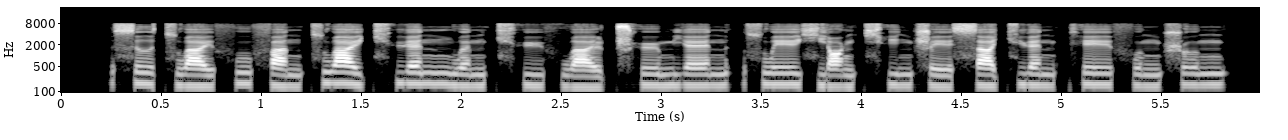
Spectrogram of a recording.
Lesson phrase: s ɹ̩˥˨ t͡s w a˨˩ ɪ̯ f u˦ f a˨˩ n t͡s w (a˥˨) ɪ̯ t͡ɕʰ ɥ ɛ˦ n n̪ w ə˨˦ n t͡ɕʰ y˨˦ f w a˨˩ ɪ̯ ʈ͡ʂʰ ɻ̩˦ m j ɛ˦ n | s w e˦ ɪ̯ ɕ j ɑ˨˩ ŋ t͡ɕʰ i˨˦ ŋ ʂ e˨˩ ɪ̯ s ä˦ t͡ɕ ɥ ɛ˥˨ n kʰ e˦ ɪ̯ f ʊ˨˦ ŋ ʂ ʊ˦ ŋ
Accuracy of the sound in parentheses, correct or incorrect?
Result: correct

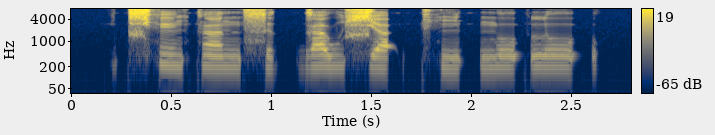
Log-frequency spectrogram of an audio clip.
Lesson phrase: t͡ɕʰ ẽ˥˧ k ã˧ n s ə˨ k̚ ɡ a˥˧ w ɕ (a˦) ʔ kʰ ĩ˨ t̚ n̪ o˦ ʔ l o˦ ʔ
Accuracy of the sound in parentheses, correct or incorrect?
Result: correct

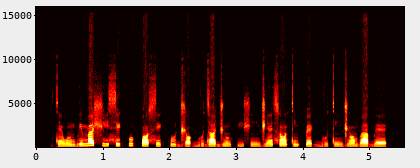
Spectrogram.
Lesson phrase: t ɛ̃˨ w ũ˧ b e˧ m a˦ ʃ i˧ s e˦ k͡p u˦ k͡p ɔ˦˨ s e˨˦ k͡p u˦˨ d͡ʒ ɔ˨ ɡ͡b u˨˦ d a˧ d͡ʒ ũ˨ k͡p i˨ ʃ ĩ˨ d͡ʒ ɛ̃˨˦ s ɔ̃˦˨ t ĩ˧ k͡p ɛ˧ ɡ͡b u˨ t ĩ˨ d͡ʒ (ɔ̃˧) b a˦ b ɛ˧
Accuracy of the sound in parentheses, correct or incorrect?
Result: correct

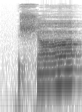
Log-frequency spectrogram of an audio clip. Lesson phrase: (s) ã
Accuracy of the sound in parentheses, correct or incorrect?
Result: incorrect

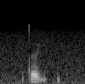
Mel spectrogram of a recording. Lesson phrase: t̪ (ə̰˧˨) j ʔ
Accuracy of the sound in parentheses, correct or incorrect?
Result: correct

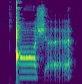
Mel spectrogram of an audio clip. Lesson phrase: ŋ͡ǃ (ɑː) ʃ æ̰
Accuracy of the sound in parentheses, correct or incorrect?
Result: correct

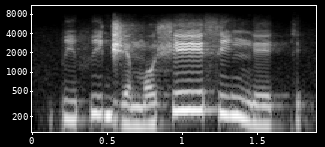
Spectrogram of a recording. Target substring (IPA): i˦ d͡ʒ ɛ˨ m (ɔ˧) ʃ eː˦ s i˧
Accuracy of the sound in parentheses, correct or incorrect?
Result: correct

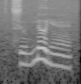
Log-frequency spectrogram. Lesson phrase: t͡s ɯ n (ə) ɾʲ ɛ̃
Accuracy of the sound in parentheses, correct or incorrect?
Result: correct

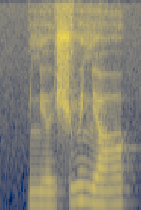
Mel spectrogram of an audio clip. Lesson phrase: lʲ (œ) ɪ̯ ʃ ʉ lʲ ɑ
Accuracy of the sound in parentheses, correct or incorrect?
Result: correct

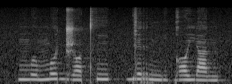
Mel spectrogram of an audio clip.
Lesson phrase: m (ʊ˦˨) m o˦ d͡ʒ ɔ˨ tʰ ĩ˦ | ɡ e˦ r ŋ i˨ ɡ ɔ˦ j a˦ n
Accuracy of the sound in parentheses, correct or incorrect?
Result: incorrect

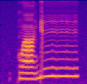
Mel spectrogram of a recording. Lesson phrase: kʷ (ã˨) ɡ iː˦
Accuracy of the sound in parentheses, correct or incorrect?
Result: correct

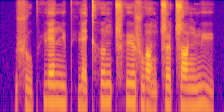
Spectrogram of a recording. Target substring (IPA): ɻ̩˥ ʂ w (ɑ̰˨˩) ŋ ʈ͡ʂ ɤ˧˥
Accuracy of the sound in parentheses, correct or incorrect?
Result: correct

